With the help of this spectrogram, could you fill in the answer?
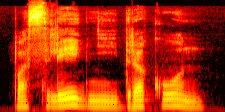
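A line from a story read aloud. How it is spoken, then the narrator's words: Weak whisper. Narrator (Russian): слабым голосом шепнул сир Джорах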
